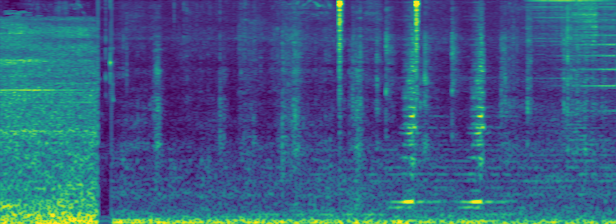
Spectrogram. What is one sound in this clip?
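Short electronic beeps sound as a menu selection changes.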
